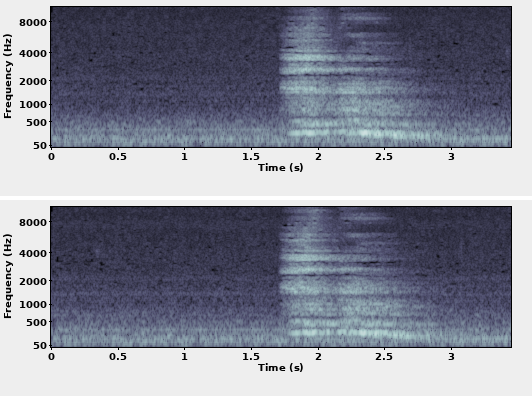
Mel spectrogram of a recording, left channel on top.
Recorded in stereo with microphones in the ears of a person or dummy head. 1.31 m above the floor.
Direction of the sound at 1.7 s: 10° left (ahead or behind).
